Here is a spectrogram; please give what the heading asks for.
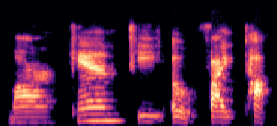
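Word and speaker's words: Marchantiophyta: never seen before right so the phylum marcantio phyta mar can t oh fight right arcantio phyta liverworts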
